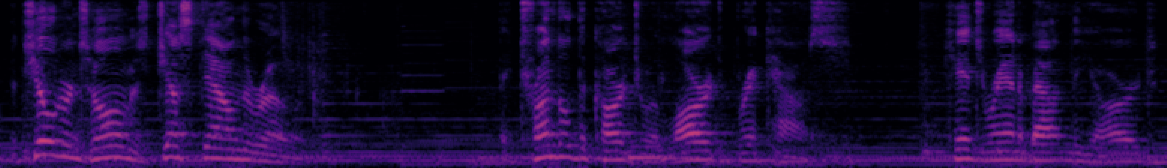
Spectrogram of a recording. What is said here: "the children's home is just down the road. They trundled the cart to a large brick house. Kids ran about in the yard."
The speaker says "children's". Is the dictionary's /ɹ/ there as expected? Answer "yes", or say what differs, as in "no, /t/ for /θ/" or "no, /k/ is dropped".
yes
